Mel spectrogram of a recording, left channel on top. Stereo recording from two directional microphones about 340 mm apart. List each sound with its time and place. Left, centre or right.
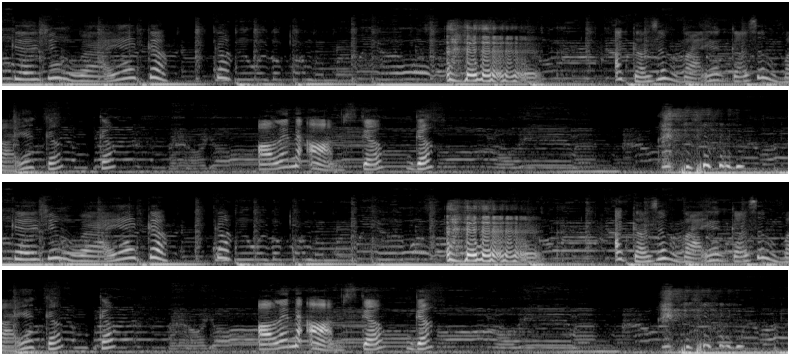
0.1 s music: centre
3.9 s music: centre
6.1 s speech: centre
10.4 s speech: centre
14.6 s a sound: centre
